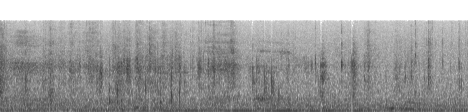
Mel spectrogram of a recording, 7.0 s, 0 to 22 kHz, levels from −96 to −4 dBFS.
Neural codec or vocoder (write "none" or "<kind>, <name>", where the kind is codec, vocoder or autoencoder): none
